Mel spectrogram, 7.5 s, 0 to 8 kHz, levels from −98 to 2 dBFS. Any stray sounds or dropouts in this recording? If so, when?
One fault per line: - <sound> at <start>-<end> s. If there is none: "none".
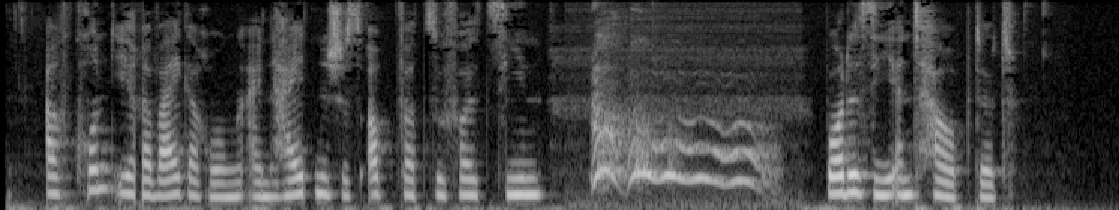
- dropout at 0.9-1.0 s
- bark at 3.9-5.2 s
